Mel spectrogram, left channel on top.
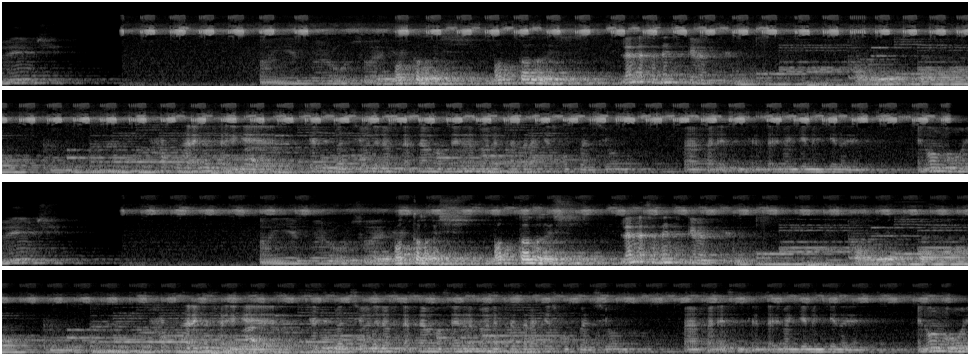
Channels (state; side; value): normal; both; correlation 0.15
